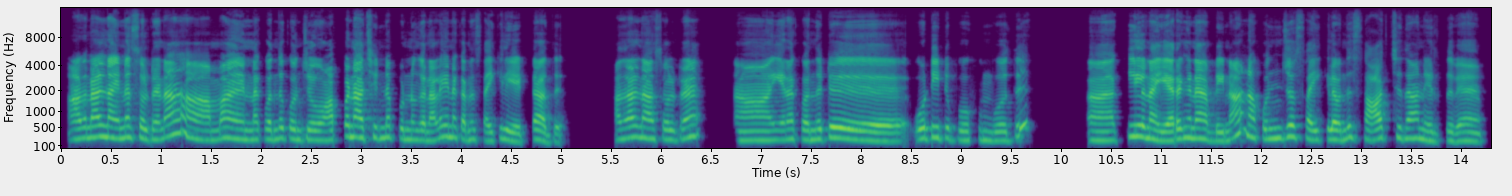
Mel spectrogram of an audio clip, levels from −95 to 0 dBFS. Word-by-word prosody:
அதனால 255 +4 +5
நான் 245 -2 +6
என்ன 260 - +2
சொல்றேன்னா, 225 +3 +2 0.2
அ - - +2 0.2
அம்மா 215 +5 -1 0.2
எனக்கு 215 +1 -4
வந்து 230 +3 -4
கொஞ்சம் 210 -2 -3
அப்ப 210 0 -9
நான் 255 -1 +4
சின்னப் 255 +1 -5
பொண்ணுங்கறதுனால. 210 +1 -1
எனக்கு 255 -4 -1
அந்தச் 215 0 -10
சைக்கிள் 190 +2 -2
ஏட்டாது. 220 - -1 0.6
அதனால 245 +4 +2
நான் 230 -1 +1
சொல்றேன். 225 +6 0 0.4
"ஆ. - - -3 0.4
எனக்கு 220 +1 -3
வந்துட்டு 225 +4 +1 0.9
ஓட்டிட்டு 245 0 -2
போகும்போது, 195 -1 -6 0.8
அ - - +2 0.2
கீழ 280 0 +2
நான் 205 -4 +5
இறங்குனேன் 235 +2 +4
அப்டின்னா 185 +2 0
நான் 255 -3 +1
கொஞ்சம் 245 +4 -2
சைக்கிள 210 0 +1 0.2
சாச்சி 230 +4 -1
தான் 235 -1 0
நிறுத்துவேன். 185 0 -4
225 Hz, 150 wpm, -24 LUFS, 205-245 Hz, 0.9 s, நான்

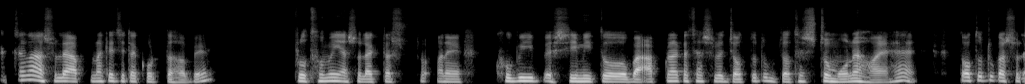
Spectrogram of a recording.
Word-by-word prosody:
এক্ষেত্রে 195 +2 -10
না - - +4
আসলে 155 -1 0
আপনাকে 145 +2 -2
যেটা 140 -1 -1
করতে 120 -2 -3
হবে, 105 +1 -3 1.0
প্রথমেই 155 +1 +2
আসলে 130 -1 -2
একটা 125 +2 -4
শ - - -15 0.4
মানে 130 -1 -1 0.5
খুবই 155 0 +3 0.2
ব্যা 150 -2 0
সীমিত 140 -2 +2 0.3
বা - - +6
আপনার 155 +5 0
কাছে 150 0 -3
আসলে 140 -1 -2
যতটুক 150 +6 -1
যথেষ্ট 125 +2 -2 0.2
মনে 135 +4 +3
হয় 105 0 -2
হ্যাঁ? 170 +1 -1 0.5
ততটুক 180 +2 0
আসলে - - -5
145 Hz, 150 wpm, -20 LUFS, 130-155 Hz, 1.0 s, বা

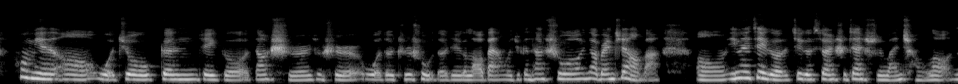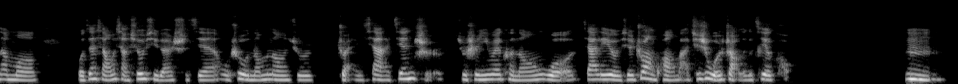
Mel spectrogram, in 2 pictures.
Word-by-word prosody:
后 335 -3 +1
面， 255 -4 +6
嗯， 230 +2 -4
我 225 -2 +1
就 220 -1 +3
跟 225 0 +1
这 220 -1 +2
个 200 -1 -4
当 225 +1 -4
时 200 -2 0
就 230 0 -7
是 210 +2 -2
我 230 -1 -2
的 220 0 -2
直 230 +1 -3
属 225 0 -2
的 200 +1 -7
这 210 0 -3
个 205 - -2
老 205 - -2
板， 215 +1 -2
我 210 - -6
就 220 - -9
跟 225 - -2
他 245 +2 -2
说： 245 0 0
“要 265 - -1
不 240 - -1
然 240 - +3
这 255 +4 -2
样 280 - 0
吧， - - -8 0.4
呃， 205 0 -3
因 270 +3 +4
为 295 - +4
这 285 -2 +3
个 205 -3 +3
这 245 +4 -2
个 230 - +3
算 225 0 -1
是 230 0 -2
暂 240 +1 +1
时 210 -2 -2
完 205 +2 -2
成 205 -4 -3
了， 205 +1 -4
那 230 - -4
么 200 -3 -1 0.4
我 195 - 0
在 255 0 +1
想， 210 -5 -2
我 230 - -1
想 215 -5 -4
休 250 +5 +4
息 250 -4 -2
一 - - -1
段 195 +1 -3
时 205 - -3
间。” 205 +1 -4
我 215 - -5
说： 245 0 +3
“我 - - +3
能 205 0 -2
不 225 - +1
能 210 -2 0
就 205 0 -4
是 200 - -2 0.2
转 205 - -4
一 - - -9
下 205 0 -1
兼 260 +5 +2
职， 260 -2 -4
就 225 - -5
是 225 +1 +1
因 225 +1 +3
为 230 - +1
可 230 -1 -4
能 205 +3 -2
我 205 -1 +1
家 225 -1 0
里 225 - +3
也 225 - +7
有 210 - +3
一 - - -2
些 220 +2 0
状 265 +1 +1
况 210 -2 -3
吧。” 200 - -6
其 245 +4 -3
实 270 - +5
我 220 - +6
是 210 - 0
找 235 - 0
了 - - -8
个 210 - -4
借 225 -1 +2
口。 - - -19 1.1
嗯。 225 -2 +6
220 Hz, 305 characters per minute, -21 LUFS, 205-235 Hz, 1.1 s, 也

